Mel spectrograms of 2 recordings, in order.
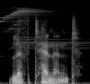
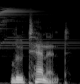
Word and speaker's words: lieutenant: want to sound more British you can say liutenant pay attention that there is no letter F in the word however British people tend to say it on the other hand Americans prefer to pronounce it as Lieutenant it's as if there was double O in this word be careful well Sergeant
